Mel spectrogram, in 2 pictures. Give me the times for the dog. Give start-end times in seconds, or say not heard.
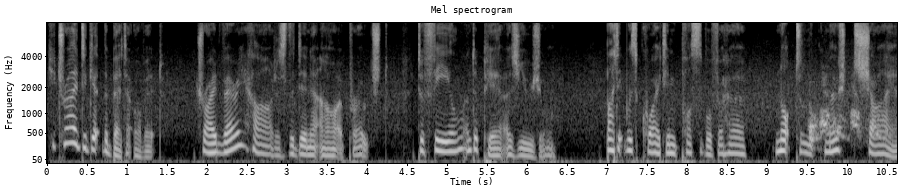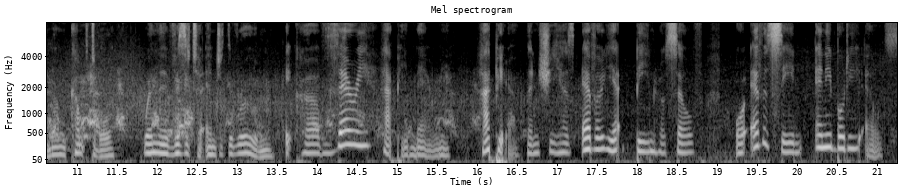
9.5-16.6.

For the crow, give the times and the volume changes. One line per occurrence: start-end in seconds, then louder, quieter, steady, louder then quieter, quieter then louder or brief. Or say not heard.
not heard.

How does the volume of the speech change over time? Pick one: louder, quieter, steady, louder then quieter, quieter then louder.
steady.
